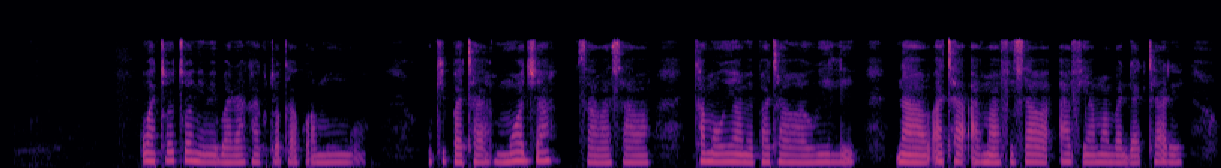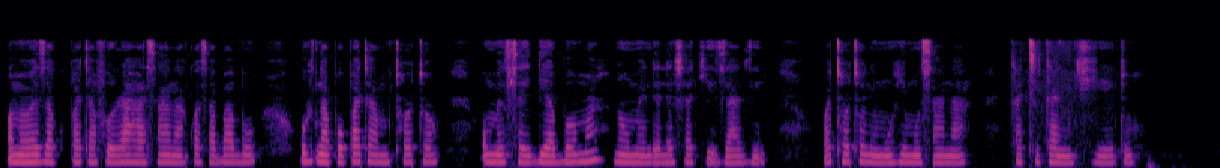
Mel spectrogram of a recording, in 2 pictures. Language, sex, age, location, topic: Swahili, female, 25-35, Kisumu, health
